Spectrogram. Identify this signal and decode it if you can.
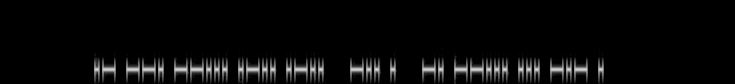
Morse code, heard as a keyed tone, about 30 wpm, 700 Hz. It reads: AG7LL DE N7SKE
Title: USA Callsign DE Callsign - 5 Characters - 30wpm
